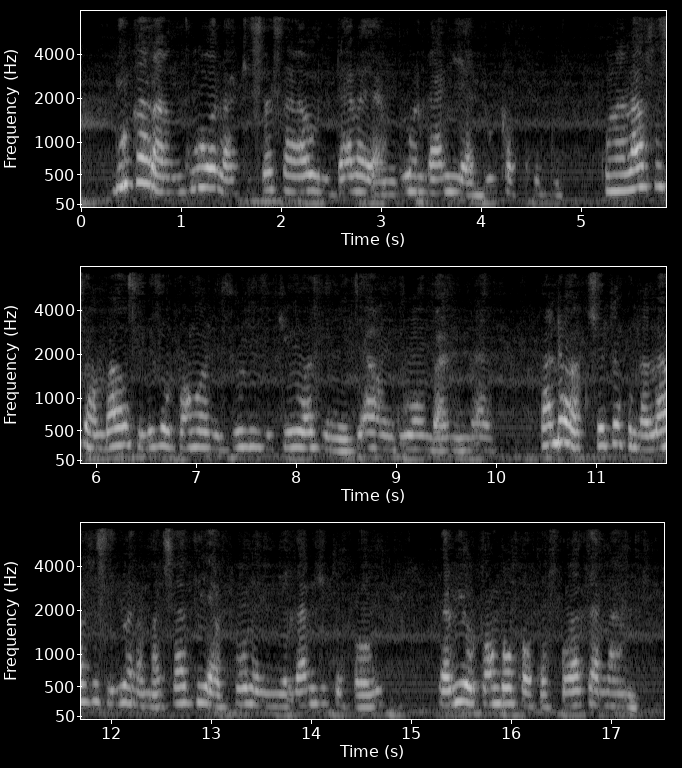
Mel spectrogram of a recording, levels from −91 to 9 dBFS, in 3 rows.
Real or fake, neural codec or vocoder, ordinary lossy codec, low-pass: fake; codec, 24 kHz, 6 kbps, HILCodec; MP3, 48 kbps; 7.2 kHz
